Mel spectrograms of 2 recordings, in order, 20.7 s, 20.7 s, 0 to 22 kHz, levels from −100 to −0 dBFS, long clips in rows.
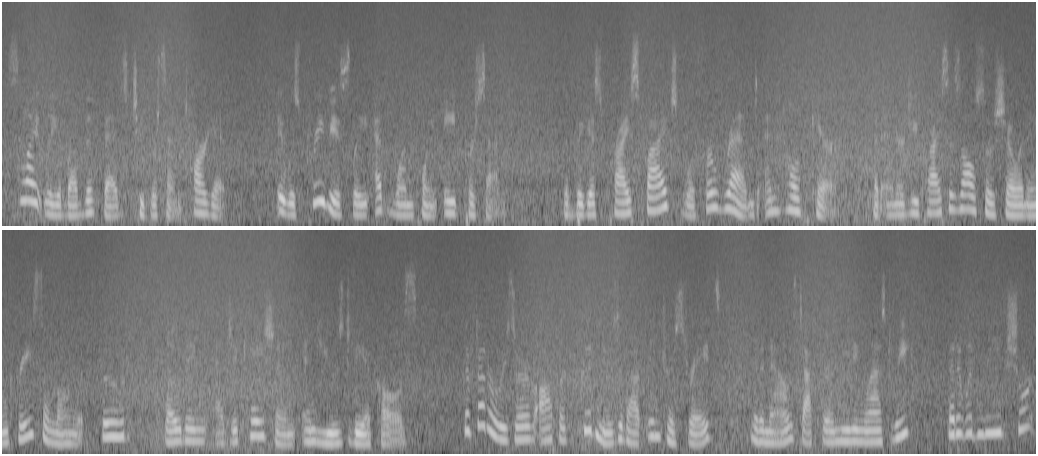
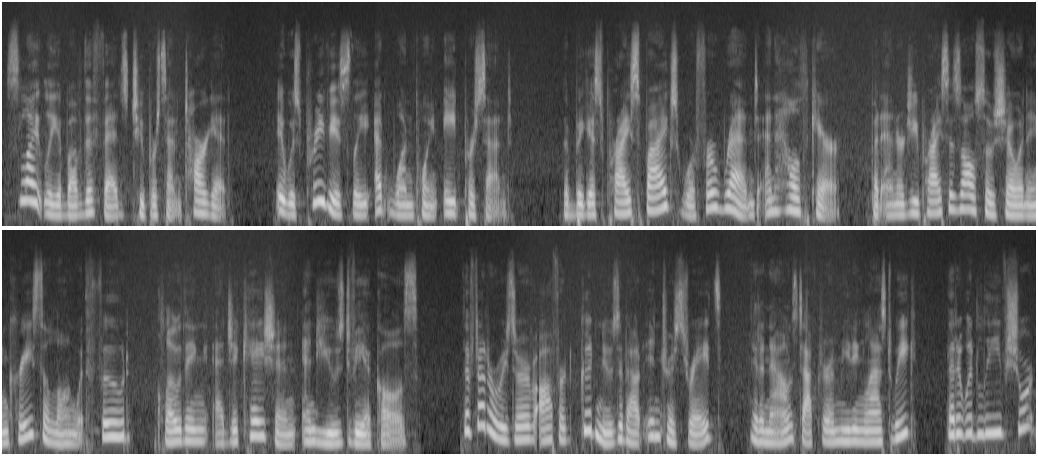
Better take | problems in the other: second | hiss; loud; throughout; 4 dB below the speech; faint in the second

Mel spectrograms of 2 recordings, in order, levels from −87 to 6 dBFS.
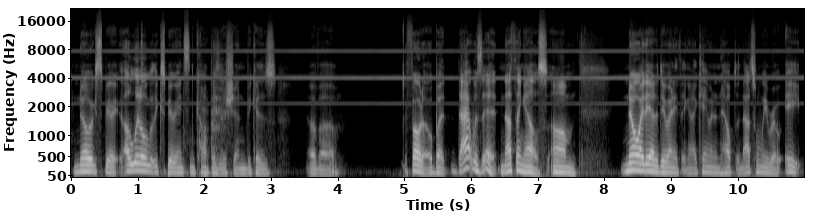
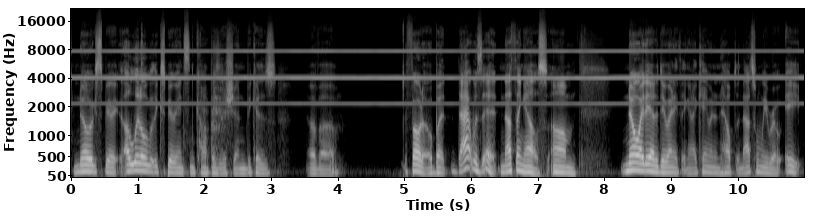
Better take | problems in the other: first | high-pitched whine; loud; throughout; 4 kHz, 7 dB below the speech; faint in the first

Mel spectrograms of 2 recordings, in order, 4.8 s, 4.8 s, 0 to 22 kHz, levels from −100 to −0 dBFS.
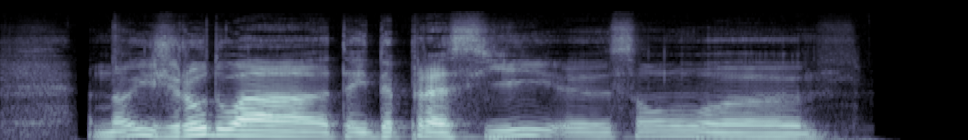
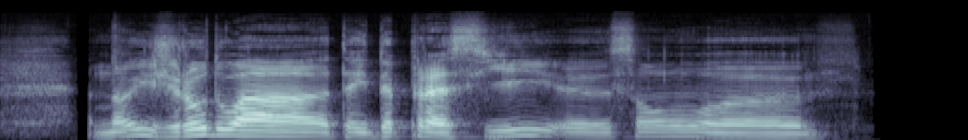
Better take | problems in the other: first | thin; somewhat; fading below 700 Hz

